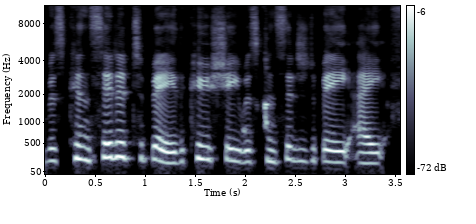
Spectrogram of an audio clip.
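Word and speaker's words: Cù-Sìth: So the second card is actually pronounced Kushi.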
